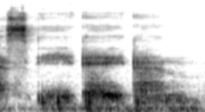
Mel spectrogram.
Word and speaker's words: Sean: like with a b i also don't like when it's spelled um s-e-a-n like the name s-e-a-n but you say sean where what part of that name sounds like sean to you there's no w there's no s h sound and names like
